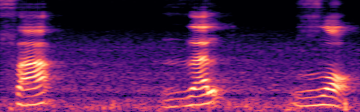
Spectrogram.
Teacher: জিহ্বার আগা সামনের উপরে দুই দাঁতের অগ্রের সাথে লাগবে। জিহ্বার অগ্রভাগ সামনের উপরের দুই দাঁতের আগার সাথে বা অগ্রভাগের সাথে লেগে তিনটি হরফ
